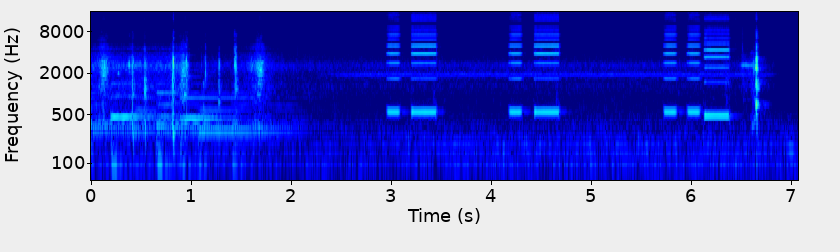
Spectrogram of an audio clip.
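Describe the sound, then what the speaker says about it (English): Short electronic ringing beeps in the video game Genshin Impact repeat in pairs, each a bright steady tone, after a few scattered chimes; fairly quiet overall. "I really hate that ringing tone"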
